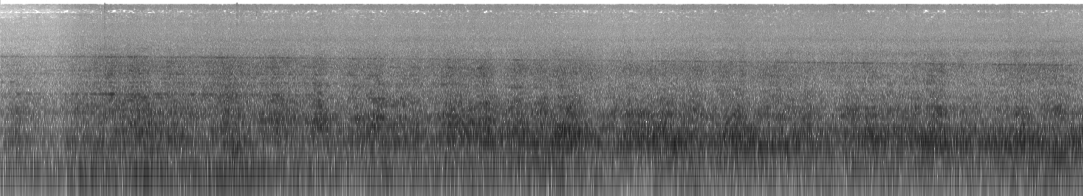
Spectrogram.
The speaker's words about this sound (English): Okay, another plane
